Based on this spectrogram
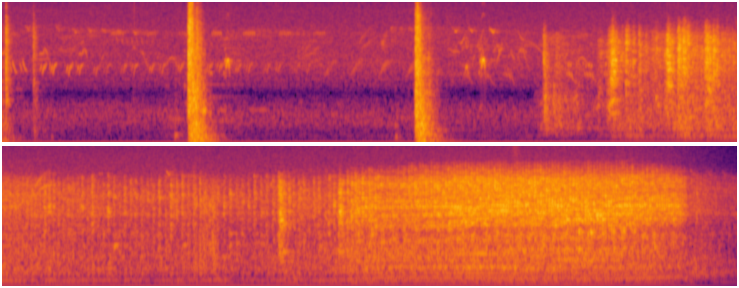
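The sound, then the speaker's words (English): Two sharp car door slams a couple of seconds apart, then an engine starts up and runs with a steady rumbling idle that grows louder toward the end. “Hop in. I'll drive you home.”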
